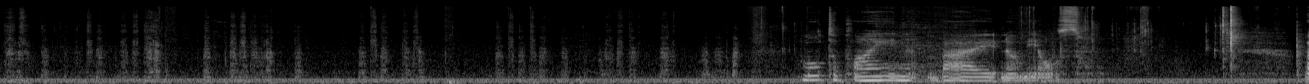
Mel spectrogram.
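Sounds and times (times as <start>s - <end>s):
pen scratching on paper: 0.0s - 4.3s, 5.0s - 7.5s
faint steady hum: 0.0s - 13.0s.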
